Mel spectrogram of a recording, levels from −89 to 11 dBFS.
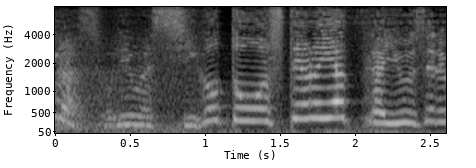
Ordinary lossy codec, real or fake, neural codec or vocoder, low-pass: none; fake; codec, 16 kHz, 0.4 kbps, LongCat-Audio-Codec; none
